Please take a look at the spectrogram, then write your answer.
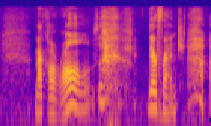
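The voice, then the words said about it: Put-on accent. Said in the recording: “my accent that I just put on”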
